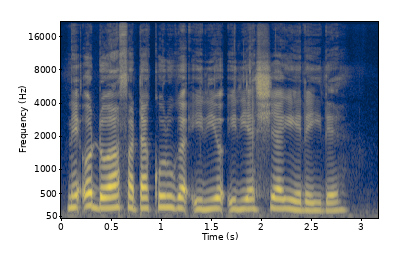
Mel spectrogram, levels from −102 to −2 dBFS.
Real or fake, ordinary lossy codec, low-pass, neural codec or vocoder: real; none; none; none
